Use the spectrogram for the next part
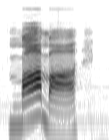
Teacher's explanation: with the m sound in like Mama you have uh air coming through your nose we call that a nasal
